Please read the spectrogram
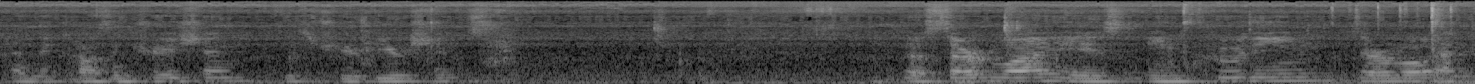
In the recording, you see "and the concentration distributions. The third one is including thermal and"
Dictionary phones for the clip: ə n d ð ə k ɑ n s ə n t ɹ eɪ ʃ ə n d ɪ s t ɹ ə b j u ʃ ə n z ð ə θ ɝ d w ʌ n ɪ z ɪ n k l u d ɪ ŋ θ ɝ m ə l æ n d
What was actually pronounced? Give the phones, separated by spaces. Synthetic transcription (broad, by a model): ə n ð ə k ɑ n s ə n t ɹ eɪ ʃ ə n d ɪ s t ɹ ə b j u ʃ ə n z ð ə θ ɝ d w ʌ n ɪ z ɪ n k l u d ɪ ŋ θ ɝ m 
